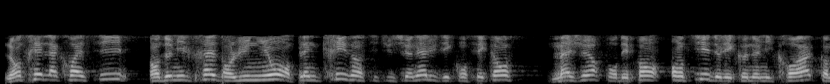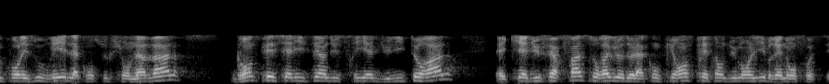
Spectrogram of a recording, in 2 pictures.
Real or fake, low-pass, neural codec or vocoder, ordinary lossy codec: real; 7.2 kHz; none; AAC, 16 kbps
